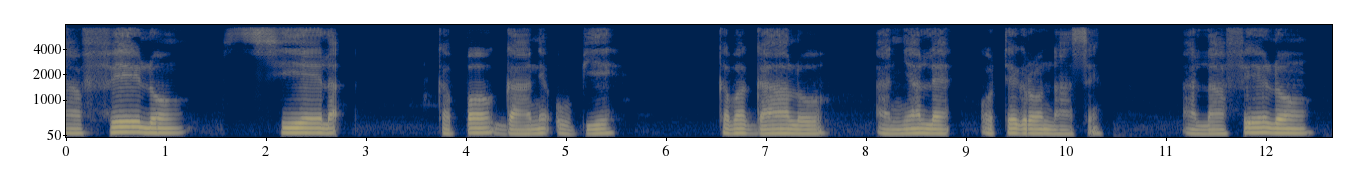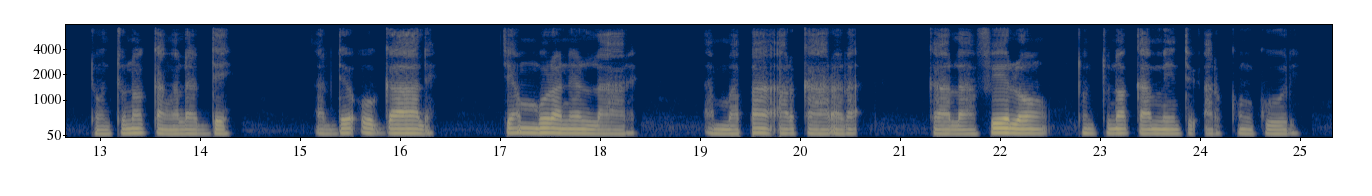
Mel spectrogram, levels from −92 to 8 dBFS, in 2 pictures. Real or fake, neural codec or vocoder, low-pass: fake; codec, 16 kHz in and 24 kHz out, 1 kbps, XY-Tokenizer; 7.2 kHz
